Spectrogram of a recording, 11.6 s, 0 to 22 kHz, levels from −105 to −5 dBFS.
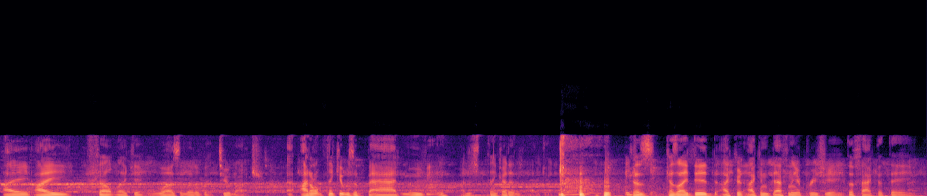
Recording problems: high frequencies cut off; noticeable; nothing above 7 kHz
echo of what is said; faint; throughout; 570 ms later, 20 dB below the speech
animal sounds; noticeable; throughout; 10 dB below the speech

